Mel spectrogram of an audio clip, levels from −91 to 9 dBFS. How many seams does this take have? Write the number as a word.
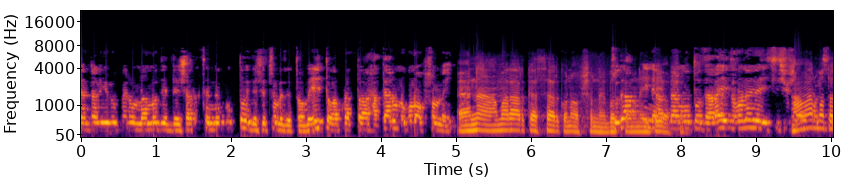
zero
